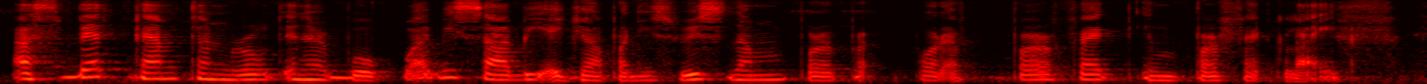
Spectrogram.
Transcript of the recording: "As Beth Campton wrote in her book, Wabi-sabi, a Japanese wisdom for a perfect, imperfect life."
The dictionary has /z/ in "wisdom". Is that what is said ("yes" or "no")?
no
